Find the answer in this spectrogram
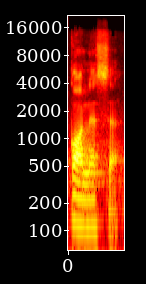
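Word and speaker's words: connoisseur: उच्चारण है कॉनस, कॉनस।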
